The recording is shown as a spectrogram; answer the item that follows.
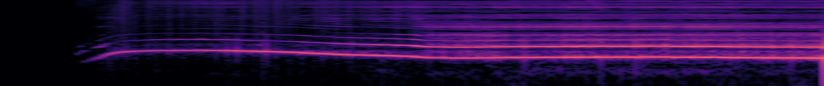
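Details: A British Columbian timber wolf howls in one long, pure-toned note that swoops up at the start, eases gradually lower, then holds a steady, slightly rougher tone to the end.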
